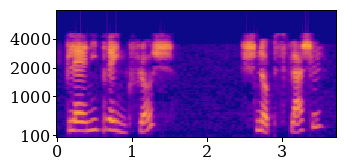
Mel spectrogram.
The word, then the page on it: kleini Trinkflàsch: Bas-Rhin; Herrlisheim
